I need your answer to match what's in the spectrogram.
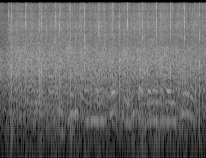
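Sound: applause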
